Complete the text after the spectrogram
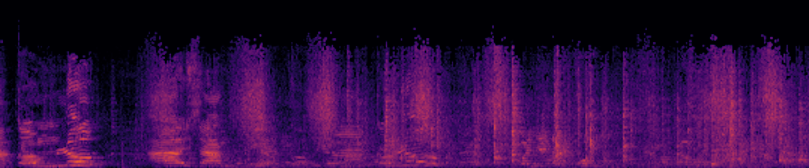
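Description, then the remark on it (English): Dishes and cutlery clink and clatter repeatedly as women clean the outdoor dining area of a shelter after the morning meal, while several people chat, with higher children's voices mixed into the busy, continuous activity. “The morning meal is done. Some women are cleaning the outdoor dining area, some come in to talk to us.”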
